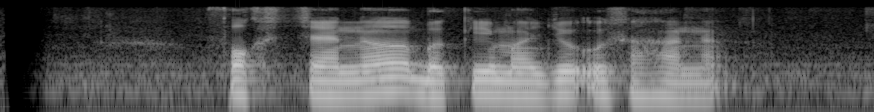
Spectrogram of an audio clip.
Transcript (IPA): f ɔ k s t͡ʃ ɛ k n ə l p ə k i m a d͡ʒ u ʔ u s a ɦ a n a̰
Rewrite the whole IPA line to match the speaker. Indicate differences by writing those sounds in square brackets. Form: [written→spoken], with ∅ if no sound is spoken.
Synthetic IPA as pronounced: f ɔ k s t͡ʃ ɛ [k→∅] n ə l [p→b] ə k i m a d͡ʒ u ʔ u s a ɦ a n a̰

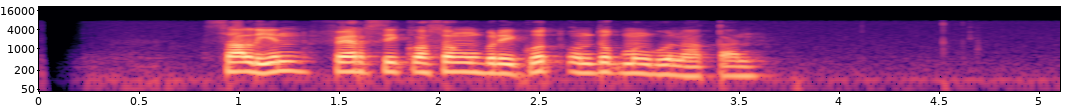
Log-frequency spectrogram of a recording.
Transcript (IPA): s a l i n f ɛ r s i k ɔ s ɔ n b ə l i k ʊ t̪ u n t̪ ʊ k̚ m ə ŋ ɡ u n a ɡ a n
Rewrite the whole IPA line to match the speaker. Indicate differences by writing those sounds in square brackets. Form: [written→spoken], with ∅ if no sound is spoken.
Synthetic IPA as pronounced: s a l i n f ɛ r s i k ɔ s ɔ [n→ŋ] b ə [l→ɾ] i k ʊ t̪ u n t̪ ʊ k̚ m ə ŋ ɡ u n a [ɡ→k] a n

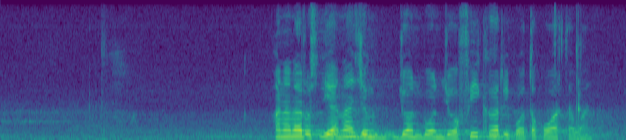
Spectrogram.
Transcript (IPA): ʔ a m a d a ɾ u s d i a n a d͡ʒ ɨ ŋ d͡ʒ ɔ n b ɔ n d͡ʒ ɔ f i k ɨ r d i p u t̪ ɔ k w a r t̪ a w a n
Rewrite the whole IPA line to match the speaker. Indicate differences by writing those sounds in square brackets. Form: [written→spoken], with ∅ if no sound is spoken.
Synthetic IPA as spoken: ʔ a [m→n] a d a ɾ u s d i a n a d͡ʒ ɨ ŋ d͡ʒ ɔ n b ɔ n d͡ʒ ɔ f i k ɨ r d i p [u→ɔ] t̪ ɔ k w a r t̪ a w a n

